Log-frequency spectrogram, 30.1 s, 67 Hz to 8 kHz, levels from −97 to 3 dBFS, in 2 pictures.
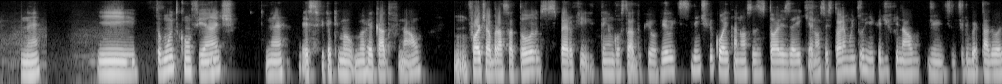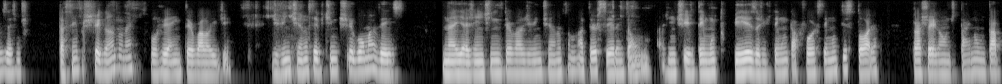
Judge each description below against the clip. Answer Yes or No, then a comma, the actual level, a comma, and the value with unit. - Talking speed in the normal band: No, fast, 200 wpm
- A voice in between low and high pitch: No, low, 125 Hz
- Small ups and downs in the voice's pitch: Yes, narrow, 1.9 semitones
